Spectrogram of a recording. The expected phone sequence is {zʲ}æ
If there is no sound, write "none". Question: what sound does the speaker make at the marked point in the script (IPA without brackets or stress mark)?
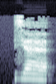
zʲ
